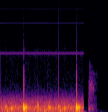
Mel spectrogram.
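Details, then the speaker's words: Heart sounds in which the second sound splits into two close taps ('tuk-tuk') with a slight gap as the patient breathes in; physiological splitting of the second heart sound. "तो ये जो कड़क सी आवा आती है ना ये basically दो आवाें आ रही है लेकिन थोड़ा सा गैप है इसके अंदर"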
